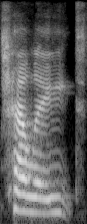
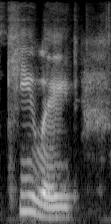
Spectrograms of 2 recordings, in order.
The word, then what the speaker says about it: chelate: word kilos which means caged so it's not pronounced chelate that's incorrect it's chelate and what it means is it's it's a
